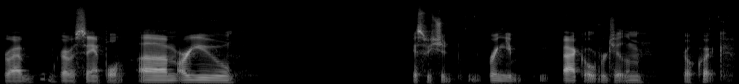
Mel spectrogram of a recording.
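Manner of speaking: normal talking voice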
